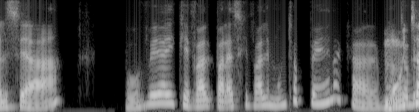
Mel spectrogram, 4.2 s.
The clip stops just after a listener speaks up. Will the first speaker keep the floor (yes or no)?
no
